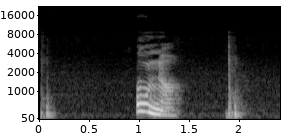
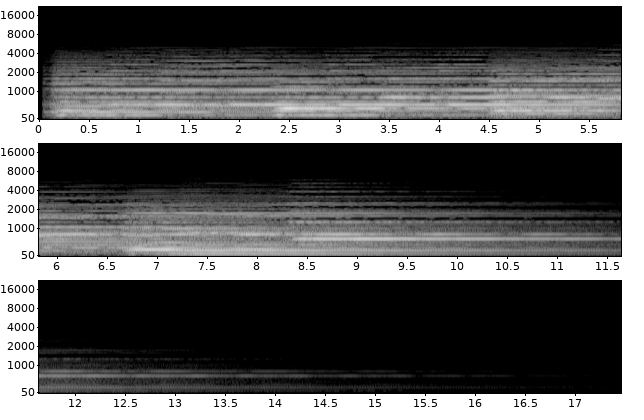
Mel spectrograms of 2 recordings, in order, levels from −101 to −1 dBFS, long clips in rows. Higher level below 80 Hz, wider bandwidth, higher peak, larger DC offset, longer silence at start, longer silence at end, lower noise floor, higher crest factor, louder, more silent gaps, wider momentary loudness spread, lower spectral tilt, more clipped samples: about the same, -66 dBFS vs -64 dBFS; first, 5.8 kHz vs 4 kHz; about the same, -8 dBFS vs -10 dBFS; neither; about the same, 0.1 s vs 0.1 s; second, 0.4 s vs 5.8 s; second, -71 dBFS vs under -90 dBFS; about the same, 18 dB vs 18 dB; first, -22 LUFS vs -26 LUFS; neither; first, 19 LU vs 13 LU; first, -9.5 dB/octave vs -7.5 dB/octave; neither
